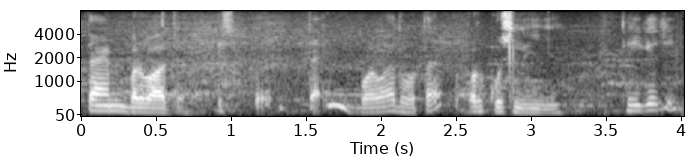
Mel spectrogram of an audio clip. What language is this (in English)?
Urdu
